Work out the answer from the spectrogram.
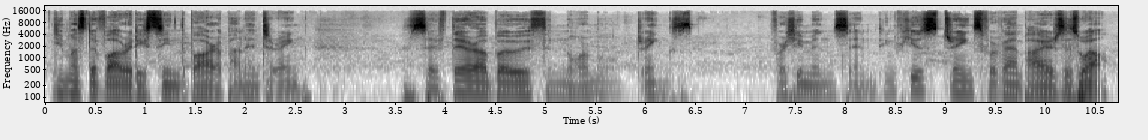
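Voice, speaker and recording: Man playing Scaramouche, a deep, creaky, suave vampire. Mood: curious, courteous. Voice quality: low, creaky, soft. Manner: unhurried, smooth-mannered, teasing. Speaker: ASMR roleplay performer. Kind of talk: soft ASMR roleplay, addressing the listener.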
